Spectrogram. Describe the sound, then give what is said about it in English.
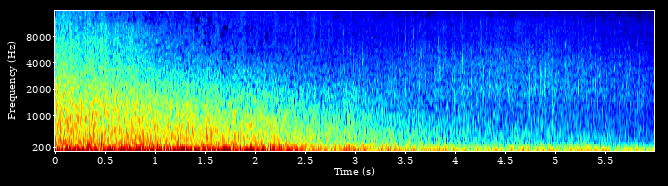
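A blasting explosive detonates with a heavy, broad roar that is loudest at the start and slowly tapers into a lingering low rumble. “No, it is blasting explosive.”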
